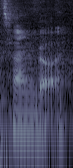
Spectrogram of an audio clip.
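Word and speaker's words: Tanganga: lazy how's it going he's pronouncing his own name wrong and it is definitely tan guy yeah have a word of yourself i think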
